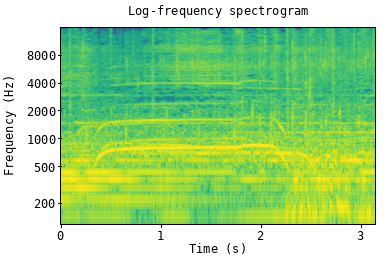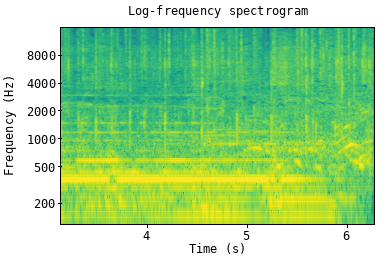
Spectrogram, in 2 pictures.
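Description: Live band holding a long sustained chord that stops just before the end, with the crowd cheering and someone whooping near the start.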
